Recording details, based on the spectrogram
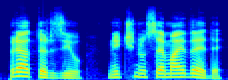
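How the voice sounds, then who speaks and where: Un bărbat care dă glas unui adolescent țanțoș și teatral, dintr-un audiobook. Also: male voice, on the high side, lively intonation, sharp tone, no room sound, clean studio sound. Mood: polite. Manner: theatrical, smooth-talking. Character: cocky, showy teenage boy.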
